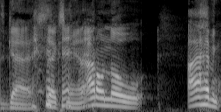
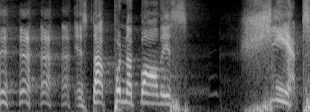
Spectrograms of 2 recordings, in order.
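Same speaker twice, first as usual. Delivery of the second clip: put-on Kentucky accent, higher-pitched and louder; 9 semitones higher, 5 dB louder than usual. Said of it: "he talks like this".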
